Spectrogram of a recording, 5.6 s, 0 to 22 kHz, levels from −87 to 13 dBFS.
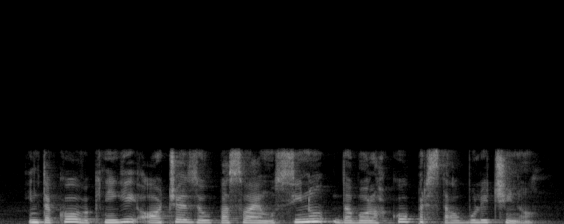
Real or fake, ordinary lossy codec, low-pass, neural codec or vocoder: real; none; 7.2 kHz; none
